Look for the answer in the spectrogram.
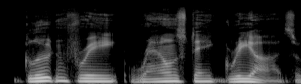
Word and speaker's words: grillades: It's got two L's in it, kind of like Spanish. You know, in Spanish, the two L's, the A-ye is going to be pronounced as a y. Well, that's how gree-yahds is pronounced. But it looks like grillades or something like that, but gree-yahds.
